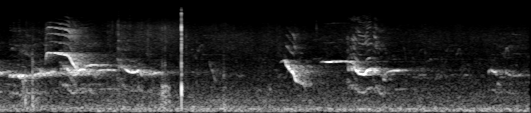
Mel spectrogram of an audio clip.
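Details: Currawong song heard from a balcony, several birds noisy together: clear gliding whistles that drop and level off, a sharp click midway, then more descending and arched whistled notes.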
